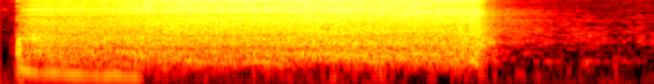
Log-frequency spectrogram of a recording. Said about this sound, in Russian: Тут он вдруг обнаружил, что от волнения уже давно не дышит, и выпустил воздух с такой силой, будто он не ослик, а паровоз.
